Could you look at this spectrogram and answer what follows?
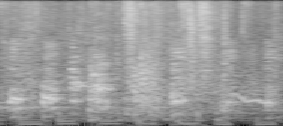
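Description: Adult hens clucking in a coop, several birds overlapping in short, busy bursts, close and fairly loud with no talk.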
